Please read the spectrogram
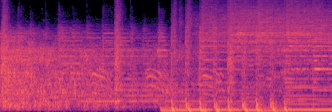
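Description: Background music: a softer stretch, then a steady bass line and held notes come in about two seconds in.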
